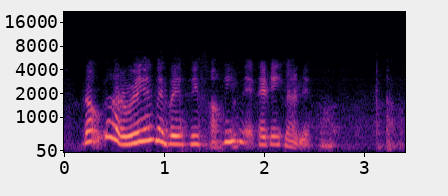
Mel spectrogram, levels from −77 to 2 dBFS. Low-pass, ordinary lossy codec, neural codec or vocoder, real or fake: 7.2 kHz; Opus, 16 kbps; codec, 16 kHz, 0.5 kbps, FreqCodec, larger model; fake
